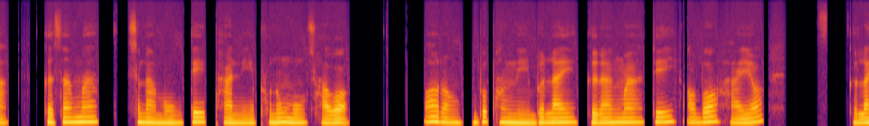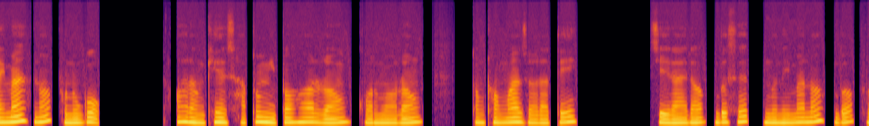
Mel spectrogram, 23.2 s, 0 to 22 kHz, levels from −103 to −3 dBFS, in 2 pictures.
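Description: Speech, with grainy distortion throughout that follows the voice. Quiet passages turn gritty, with error roughly 30 dB down. This is likely low bit depth without dither, around 7 bits, rounded.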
